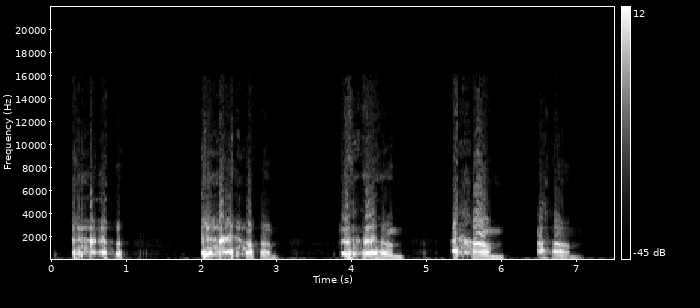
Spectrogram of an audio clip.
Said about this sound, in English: You see, that's what I've been dealing with. And my wife says, "You're loud." And I am. When I'm coughing. So sorry about that.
